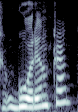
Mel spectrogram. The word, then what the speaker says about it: Горенко: поскольку а, отец Андрей Антонович Горенко, там ударение на первый слог, считал, что писать стихи — это унизительное занятие.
